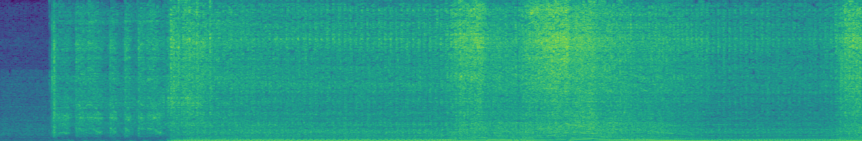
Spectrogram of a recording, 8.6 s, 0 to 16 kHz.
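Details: 4A-FE swapped 4WD Toyota Tercel wagon, test fire after replacing a broken timing belt; cranks briefly, fires at once, steady even run with a couple of smooth blips; normal running, sounds healthy.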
